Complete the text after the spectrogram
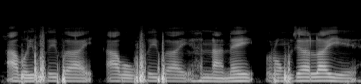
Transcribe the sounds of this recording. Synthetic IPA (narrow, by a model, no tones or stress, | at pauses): a̰βəjpʰəjbajaβəwpʰəjbajɦənanəjɾɔŋd͡ʒalaje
